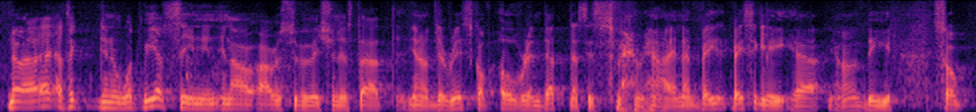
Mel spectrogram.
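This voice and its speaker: Halting, gravelly-voiced man on a panel. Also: mid-range voice. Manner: halting, many restarts and repeated words. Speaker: panelist, financial supervisor. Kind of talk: conference panel talk. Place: large auditorium stage with audience.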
